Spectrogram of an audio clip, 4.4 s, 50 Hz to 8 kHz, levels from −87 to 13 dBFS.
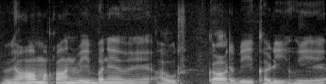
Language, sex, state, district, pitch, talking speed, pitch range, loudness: Hindi, male, Uttar Pradesh, Saharanpur, 105 Hz, 165 wpm, 105-115 Hz, -19 LUFS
